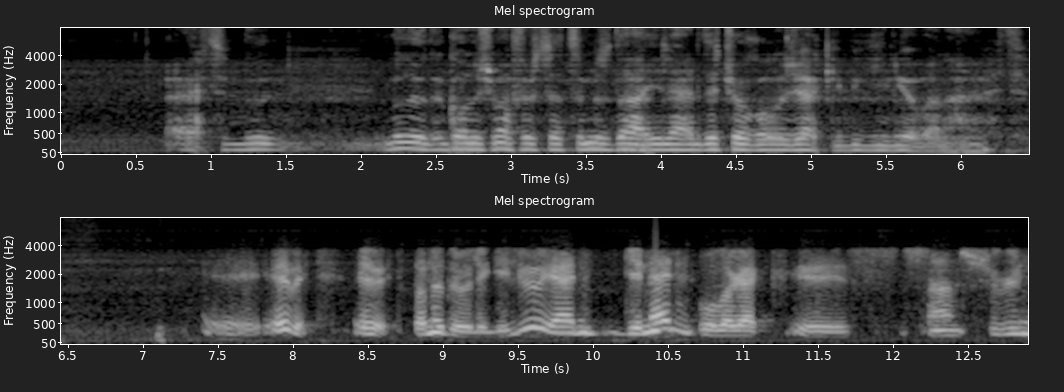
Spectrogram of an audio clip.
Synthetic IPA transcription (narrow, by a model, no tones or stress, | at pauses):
evɛt̪bu | bunuɾd̪ako̞nuʃmafɯɾsat̪ʰɯmɯzd̪aːilʲæɾd̪ɛt͡ʃʰo̞ko̞lˠud͡ʒak̚ɟibiɟelʲijo̞ba̰na̰evɛt̪ | ɛvɛt̪evɛt̪b̥anad̪aø̞jlʲɛɟe̞lʲijo̞jaːniɟe̞nælʲo̞lˠaɾakɯː | sænsyɾyn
